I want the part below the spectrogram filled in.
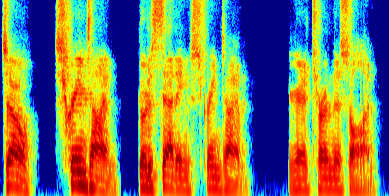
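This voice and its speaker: A dentist giving an energetic, joking motivational talk with emphatic delivery. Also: male voice, mid-range voice, normal speed, husky. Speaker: dentist and speaker.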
